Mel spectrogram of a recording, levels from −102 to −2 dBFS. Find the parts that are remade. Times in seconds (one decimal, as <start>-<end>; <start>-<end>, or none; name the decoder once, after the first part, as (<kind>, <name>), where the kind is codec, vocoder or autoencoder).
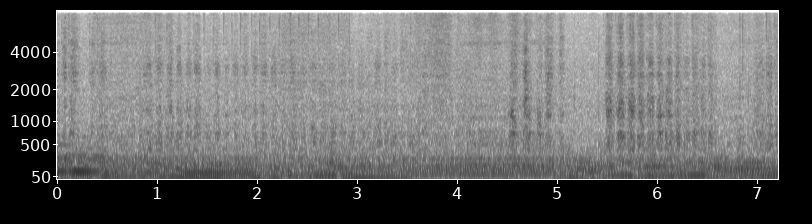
none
